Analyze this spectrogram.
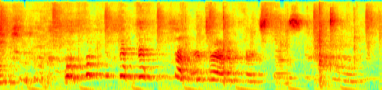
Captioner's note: laughing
